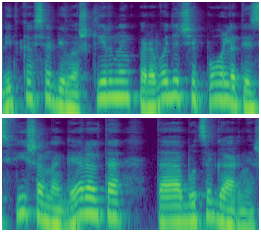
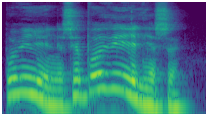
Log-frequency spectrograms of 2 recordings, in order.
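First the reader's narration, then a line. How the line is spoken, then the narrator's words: Growled. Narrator (Ukrainian): загарчав Фіш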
